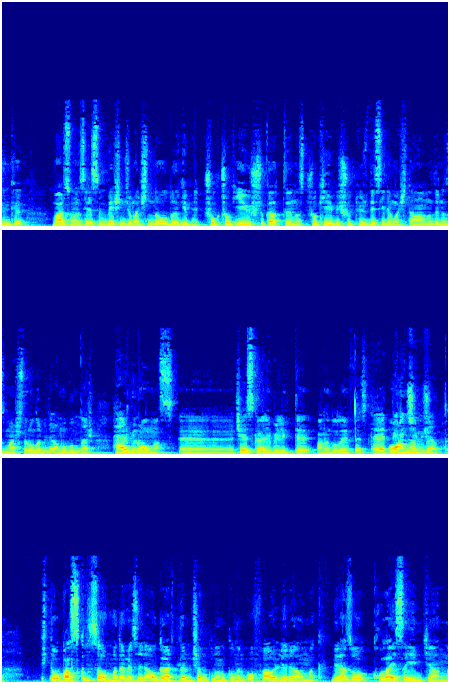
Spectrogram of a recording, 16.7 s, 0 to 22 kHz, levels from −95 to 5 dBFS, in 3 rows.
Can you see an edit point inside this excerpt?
yes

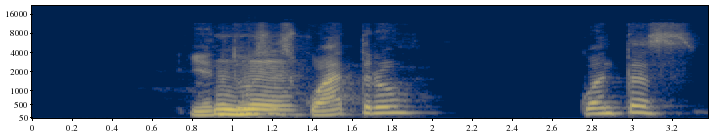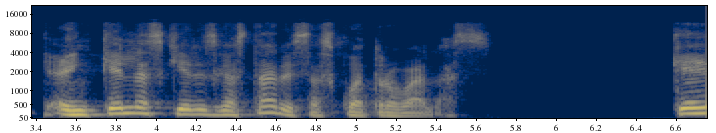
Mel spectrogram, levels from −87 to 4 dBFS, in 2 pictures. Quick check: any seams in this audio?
yes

